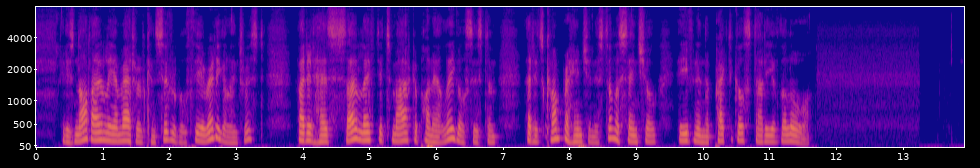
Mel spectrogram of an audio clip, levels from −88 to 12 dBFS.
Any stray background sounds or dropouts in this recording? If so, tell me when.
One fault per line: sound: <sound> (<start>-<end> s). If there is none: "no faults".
no faults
